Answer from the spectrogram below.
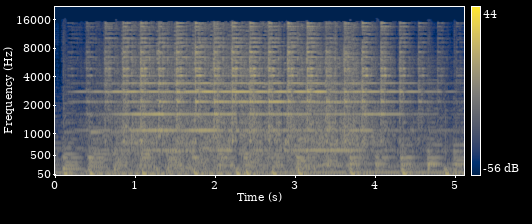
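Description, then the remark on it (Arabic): A train arrives at a station, rolling in loud, its wheels beating a steady clickety-clack over the rail joints beneath a sustained high metallic whine, with no voices. “محطات القطارات عملت بها الأجراس مذيع ينبئ عن قرب دخول القطار أو قرب تحركه مغادرا”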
